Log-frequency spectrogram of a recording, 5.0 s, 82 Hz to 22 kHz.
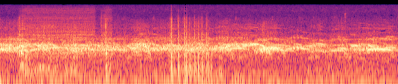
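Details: A flock of Common cranes at Tablas de Daimiel, Spain, in November 2012: a steady chorus of loud, rolling, trumpeting calls, overlapping without pause, with a few soft clicks and thumps in between.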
